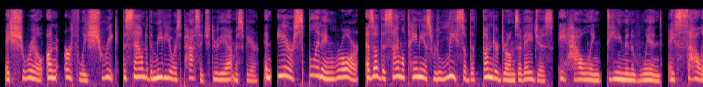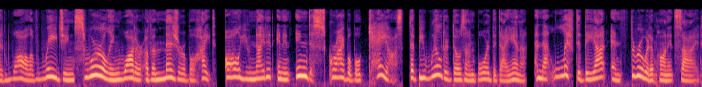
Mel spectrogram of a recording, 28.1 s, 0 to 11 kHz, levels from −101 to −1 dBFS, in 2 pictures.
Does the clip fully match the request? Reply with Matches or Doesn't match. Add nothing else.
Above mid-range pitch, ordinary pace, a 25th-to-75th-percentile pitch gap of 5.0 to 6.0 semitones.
Matches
